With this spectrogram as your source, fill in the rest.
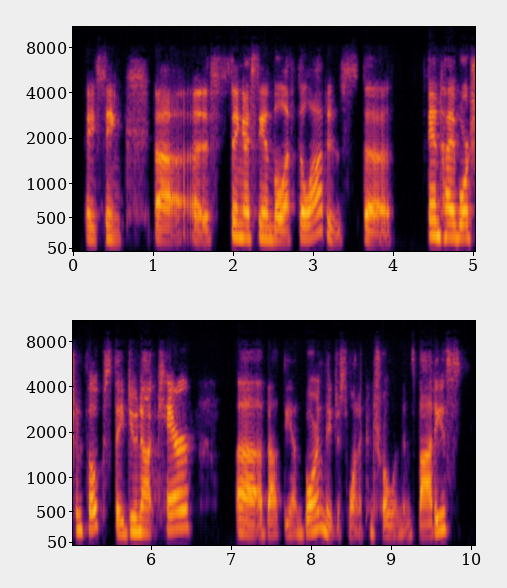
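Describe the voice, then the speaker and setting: An ordinary speaking voice with an American accent, at a moderate pace and with ordinary pitch variation. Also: woman, medium pitch for a woman. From US Midwest, Cleveland, Ohio. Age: 20s. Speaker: software engineer, podcast listener. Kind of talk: casual interview.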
